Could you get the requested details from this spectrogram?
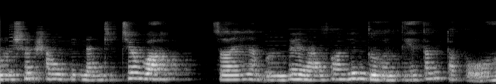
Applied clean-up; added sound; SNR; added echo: neural mask model DeepFilterNet 3.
